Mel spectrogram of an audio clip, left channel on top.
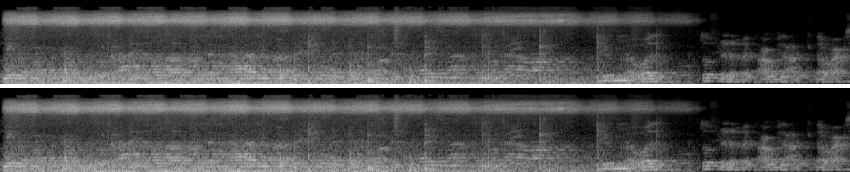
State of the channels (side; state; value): both; identical; correlation 1.00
